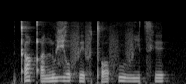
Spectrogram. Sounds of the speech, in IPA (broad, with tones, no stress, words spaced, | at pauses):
kʼa˦qʼɪ˨nu˦ʑo˧ fe˨ftʼɔ˨fu˦˨ vi˧t͡sʰɪ˧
